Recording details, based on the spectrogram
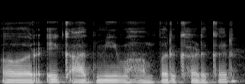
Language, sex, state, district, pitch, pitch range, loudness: Hindi, male, Karnataka, Bangalore, 100 Hz, 95-105 Hz, -17 LUFS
